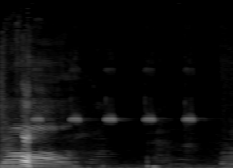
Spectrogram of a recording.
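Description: Game-show thinking-time sound effect: a run of about five short, high-pitched electronic beeps, roughly two and a half a second, while the contestant works out her answer.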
